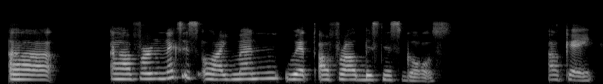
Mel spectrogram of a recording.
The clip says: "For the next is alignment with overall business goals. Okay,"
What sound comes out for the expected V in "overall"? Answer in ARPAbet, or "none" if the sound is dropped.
F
